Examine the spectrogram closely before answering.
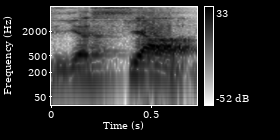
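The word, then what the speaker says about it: यस्य: It is Yasya. It is not. It's a long a here. It's not short a.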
